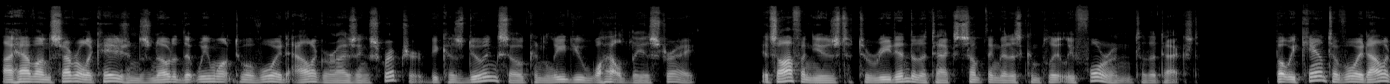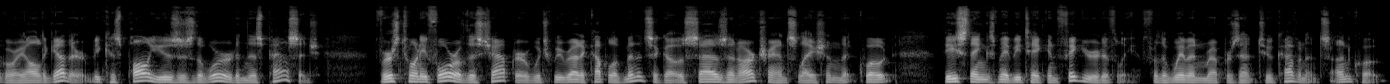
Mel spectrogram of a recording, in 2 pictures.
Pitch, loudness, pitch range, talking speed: 110 Hz, -25 LUFS, 95-125 Hz, 180 wpm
